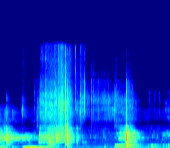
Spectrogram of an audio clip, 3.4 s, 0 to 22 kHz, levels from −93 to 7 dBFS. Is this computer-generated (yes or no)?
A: yes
